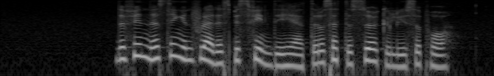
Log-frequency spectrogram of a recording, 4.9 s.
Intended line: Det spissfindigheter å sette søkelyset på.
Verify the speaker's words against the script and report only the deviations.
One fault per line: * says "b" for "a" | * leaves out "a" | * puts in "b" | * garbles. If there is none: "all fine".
* puts in "finnes ingen flere"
